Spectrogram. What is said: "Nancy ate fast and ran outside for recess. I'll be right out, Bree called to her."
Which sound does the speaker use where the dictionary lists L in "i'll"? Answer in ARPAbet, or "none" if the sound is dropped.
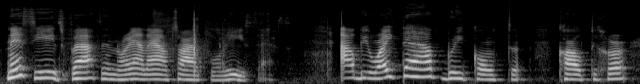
L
